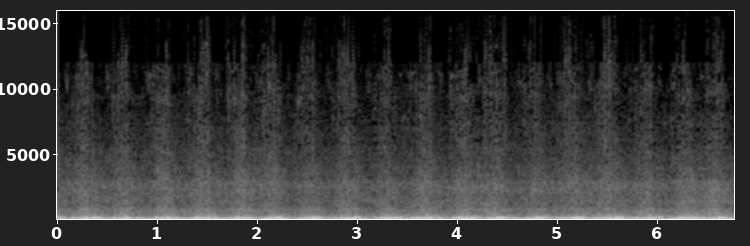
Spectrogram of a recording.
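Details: Big-cam GM 5.3 V8 in a truck, first start after swap: rough lumpy idle with uneven pulses two or three a second; the four DOD cylinders are not firing because the DOD valley connector was unplugged.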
